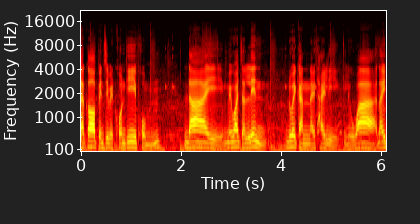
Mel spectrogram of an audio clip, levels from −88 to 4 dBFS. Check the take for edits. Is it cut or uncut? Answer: uncut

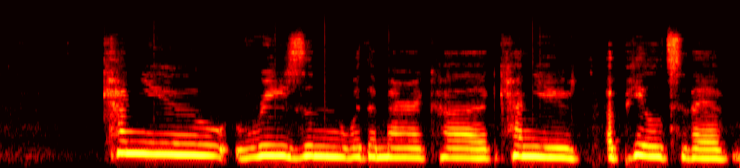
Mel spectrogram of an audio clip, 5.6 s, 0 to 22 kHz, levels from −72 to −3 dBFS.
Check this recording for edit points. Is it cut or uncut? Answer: cut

